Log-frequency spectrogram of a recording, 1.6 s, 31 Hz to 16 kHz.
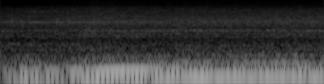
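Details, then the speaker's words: LS-swapped square body 3+3 V8, ECU learning at 165 degrees, no alternator, battery charger connected; low rumble swells as revs rise, then settles smooth with no misses or rattles. Normal revving and idle. "Yeah, it comes right down. It's still learning even on idle, so RPM starting to come back up."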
